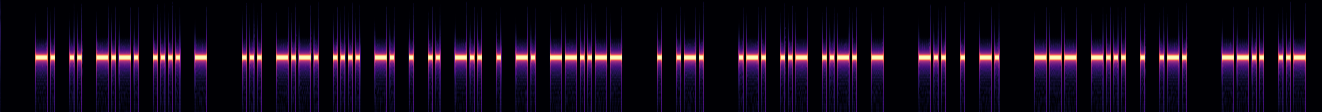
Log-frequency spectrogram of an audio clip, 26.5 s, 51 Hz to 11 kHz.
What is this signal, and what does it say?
Morse code, heard as a keyed tone, about 16 wpm, 700 Hz. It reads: NICHT SCHNEIDEN, ER RUFT DEN OBER ZU
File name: Morsekurs / Witze / Witz 26. November 2019, 70 F80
